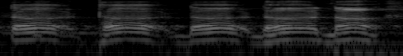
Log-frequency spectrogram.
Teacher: वरच्या टाळूला जेबेचा स्पर्श आहे. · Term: तालवे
